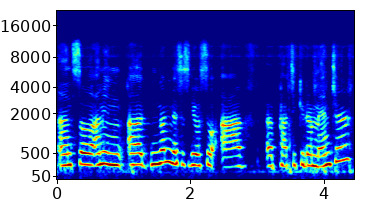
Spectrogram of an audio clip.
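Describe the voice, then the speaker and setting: A woman with a French accent speaks with ordinary pitch variation. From France, Brittany countryside. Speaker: campus farm coordinator. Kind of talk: panel discussion.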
